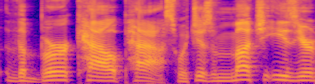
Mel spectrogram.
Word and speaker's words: Birkau: that guards the Tehuta approach, now called the Birkau Pass, which is much easier to pronounce. B-I-R-K-A-U.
